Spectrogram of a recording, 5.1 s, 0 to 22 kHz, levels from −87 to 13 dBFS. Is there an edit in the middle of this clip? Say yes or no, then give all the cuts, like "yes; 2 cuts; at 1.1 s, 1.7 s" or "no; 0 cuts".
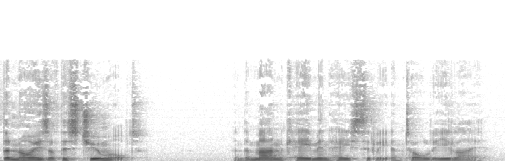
no; 0 cuts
